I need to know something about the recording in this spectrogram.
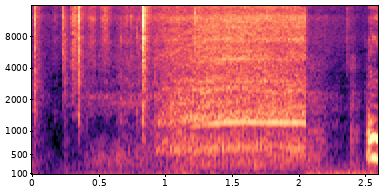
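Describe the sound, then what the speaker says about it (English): Heat gun drying a first layer of paint on a botanical journal cover, a steady whooshing blower roar that switches on after a click, holds for about a second, then cuts off, close up. "I'm just going to put my heat gun on and just dry off that just first layer of paint"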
